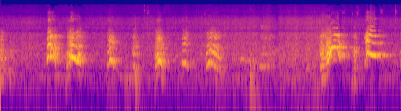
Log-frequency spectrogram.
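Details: Buddy the dachshund reacts to water from a garden hose hitting the window, barking and biting at the glass; spaced, somewhat softer barks with whiny, rising yelps toward the end over a steady background hiss.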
